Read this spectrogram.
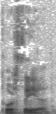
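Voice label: "St Ives" Cornish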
